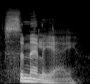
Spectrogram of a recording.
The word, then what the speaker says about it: sommelier: And now, how would you, Gin Divas, pronounce S-O-M-M-E-L-I-E-R? Because this was Jordan's attempt. Eating out. – Williamsmore, Somalia. What is it? – Sommelier. – Williamsmore, Sommelier.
